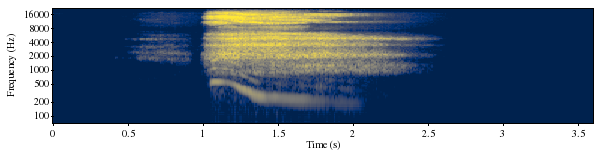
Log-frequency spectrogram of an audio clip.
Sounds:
Sigh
